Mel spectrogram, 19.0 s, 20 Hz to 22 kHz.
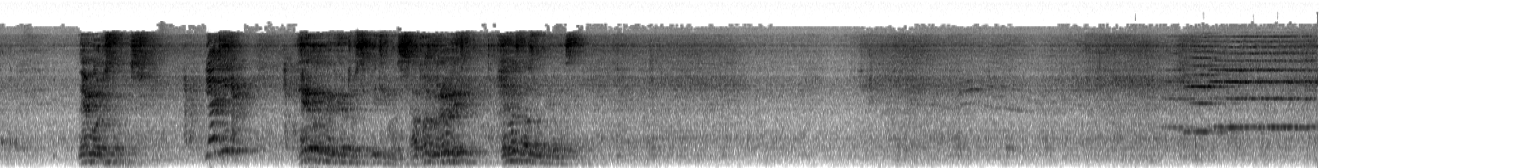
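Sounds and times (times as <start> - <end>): music with long held notes: 14.5 - 16.5.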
